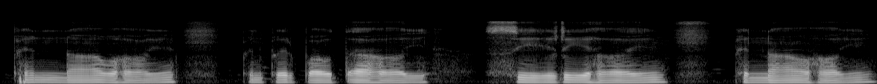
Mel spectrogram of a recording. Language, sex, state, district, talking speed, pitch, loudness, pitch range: Bajjika, male, Bihar, Vaishali, 80 wpm, 100 Hz, -23 LUFS, 100-105 Hz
